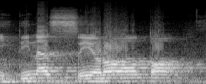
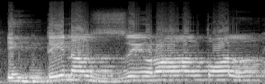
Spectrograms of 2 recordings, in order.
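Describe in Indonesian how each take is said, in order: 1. Kata ini dimulai dengan bunyi s yang biasa dan ringan. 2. Kata ini dimulai dengan bunyi mirip z, bibir membulat. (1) "membaca dengan sin murni" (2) "ishmam shad berubah menjadi suara za"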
